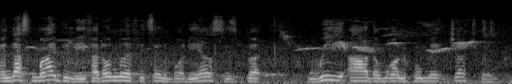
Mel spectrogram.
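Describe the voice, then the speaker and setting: The man talks fairly quickly in a fairly high pitch, his pitch varying in an ordinary way, while noticeable background noise sits underneath. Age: 60s. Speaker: hypnotherapist. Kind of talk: interview answer.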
